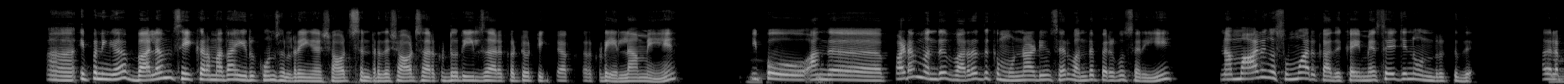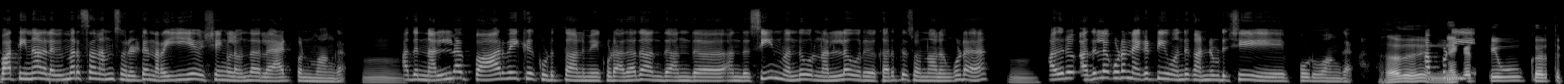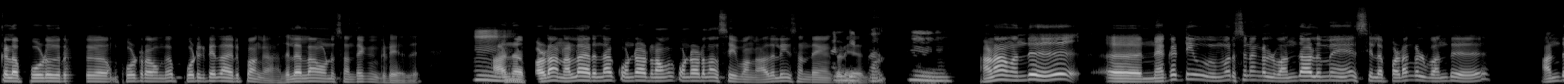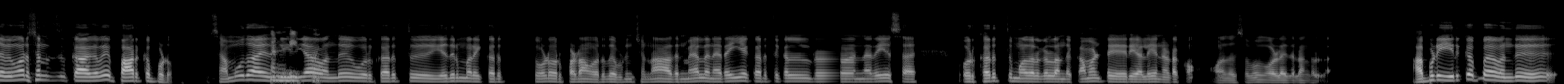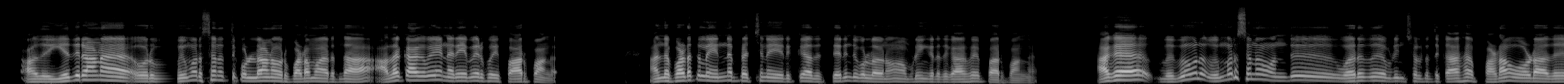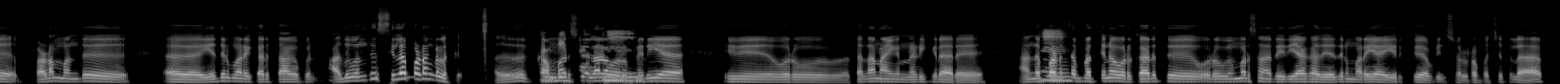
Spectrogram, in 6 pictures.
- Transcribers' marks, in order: in English: "ஷார்ட்ஷ்ன்றது. ஷார்ட்ஷ்ஷா"; in English: "ரீல்ஷ்ஷா"; in English: "மெசேஜ்ன்னு"; in English: "ஆட்"; in English: "சீன்"; in English: "நெகட்டிவ்"; in English: "நெகடிவ்"; drawn out: "ம்"; in English: "நெகடிவ்"; tapping; other background noise; in English: "கமெண்ட் ஏரியாலயே"; "ஆக" said as "அக"; other noise; in English: "கமெர்சியல்லா"
- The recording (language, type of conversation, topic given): Tamil, podcast, குறுந்தொகுப்பு காணொளிகள் சினிமா பார்வையை பாதித்ததா?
